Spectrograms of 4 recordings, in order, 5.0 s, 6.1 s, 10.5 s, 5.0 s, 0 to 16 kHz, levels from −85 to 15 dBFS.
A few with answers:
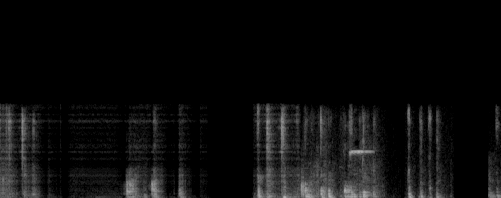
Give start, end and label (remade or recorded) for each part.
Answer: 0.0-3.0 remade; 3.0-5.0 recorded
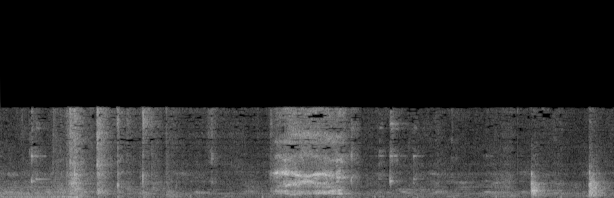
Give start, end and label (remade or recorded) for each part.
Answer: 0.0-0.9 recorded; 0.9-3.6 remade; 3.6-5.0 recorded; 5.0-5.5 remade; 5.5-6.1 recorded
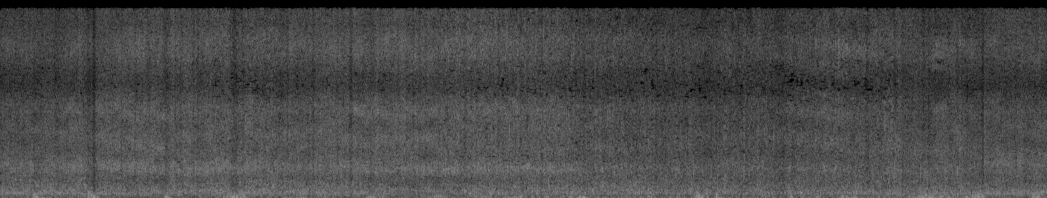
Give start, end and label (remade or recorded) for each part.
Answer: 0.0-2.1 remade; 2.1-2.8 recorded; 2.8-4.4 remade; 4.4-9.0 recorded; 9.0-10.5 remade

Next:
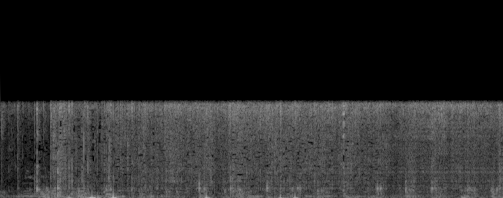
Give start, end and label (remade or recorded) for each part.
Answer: 0.0-3.8 recorded; 3.8-5.0 remade

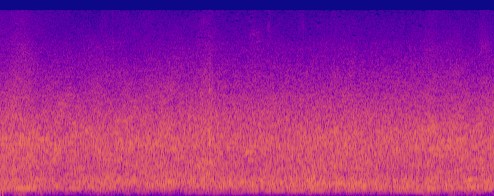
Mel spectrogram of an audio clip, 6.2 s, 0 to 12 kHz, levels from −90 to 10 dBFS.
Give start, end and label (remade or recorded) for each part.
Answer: 0.0-2.3 remade; 2.3-5.3 recorded; 5.3-6.2 remade

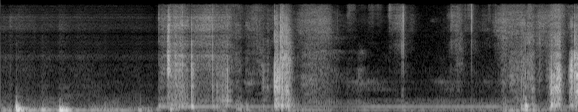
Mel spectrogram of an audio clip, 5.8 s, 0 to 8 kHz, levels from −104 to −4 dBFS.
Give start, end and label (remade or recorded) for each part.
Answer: 0.0-2.3 remade; 2.3-5.8 recorded

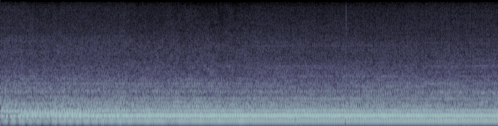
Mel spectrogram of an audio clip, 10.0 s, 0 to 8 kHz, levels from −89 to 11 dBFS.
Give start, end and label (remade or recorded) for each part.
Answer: 0.0-0.4 recorded; 0.4-1.3 remade; 1.3-2.4 recorded; 2.4-5.0 remade; 5.0-10.0 recorded

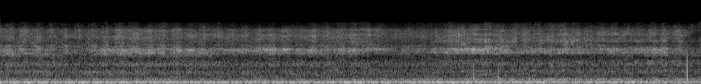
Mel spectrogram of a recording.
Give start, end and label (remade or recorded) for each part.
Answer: 0.0-1.3 recorded; 1.3-5.3 remade; 5.3-7.0 recorded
